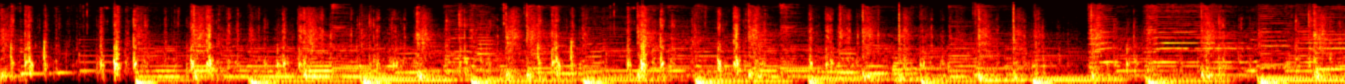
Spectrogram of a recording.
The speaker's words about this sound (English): Is your horse fast or slow? That sounds like a really cool horse. Let's go ride.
